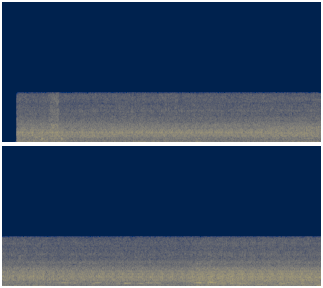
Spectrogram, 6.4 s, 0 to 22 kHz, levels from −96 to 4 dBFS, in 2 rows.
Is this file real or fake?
real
